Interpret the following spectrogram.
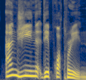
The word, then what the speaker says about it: Angine de Poitrine: How do you pronounce this? Angine de Poitrine.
